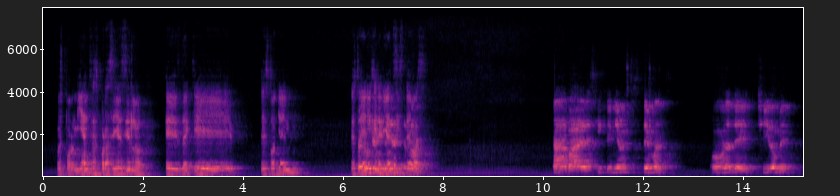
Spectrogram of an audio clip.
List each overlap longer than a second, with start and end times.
6.3-7.5

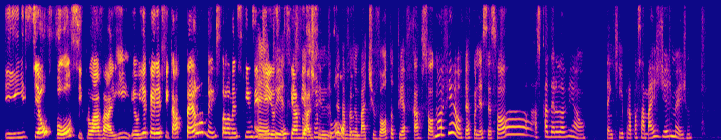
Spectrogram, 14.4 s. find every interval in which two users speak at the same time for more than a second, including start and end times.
5.1-7.1

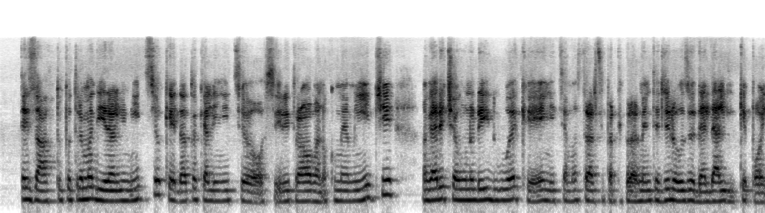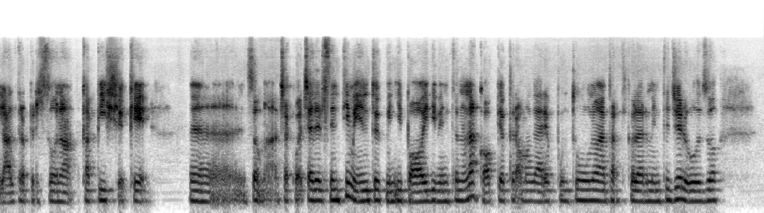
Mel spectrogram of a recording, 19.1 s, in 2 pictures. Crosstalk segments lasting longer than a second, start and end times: none

